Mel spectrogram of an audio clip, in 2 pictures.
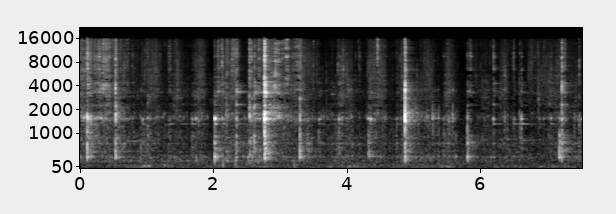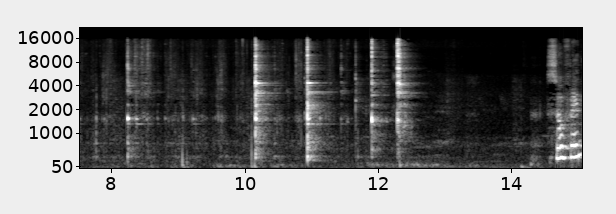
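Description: A spoon mixes chopped onion and cucumber in a bowl, with scattered scraping and clinking strokes, some sharper knocks toward the end, fairly close and quiet, with soft talking in the background.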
